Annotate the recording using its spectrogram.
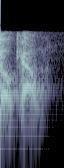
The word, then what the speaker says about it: Ocala: And I got to Florida, we were driving from Georgia to Miami, and we passed through Ocala. Am I pronouncing it right? – Yeah, Ocala.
